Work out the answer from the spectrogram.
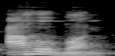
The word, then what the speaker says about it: আহ্বান: একটু খেয়াল করবেন, হয় বফলা যে আছে না, এর উচ্চারণ হচ্ছে দুটো, একটা হচ্ছে ওভ, হয় বফলার আরেকটা উচ্চারণ হচ্ছে উভ। খেয়াল করতে হবে কখন ওভ হবে আর কখন উভ হবে।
